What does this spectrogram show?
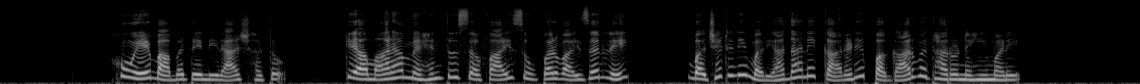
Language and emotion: Gujarati, sad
